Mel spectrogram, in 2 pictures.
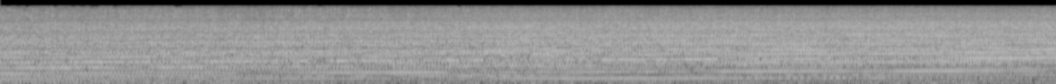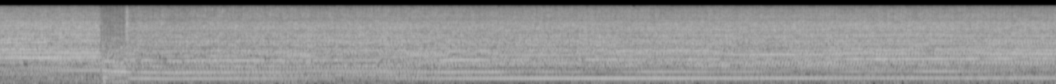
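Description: A racing car engine roars at high revs, climbing steadily in pitch.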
